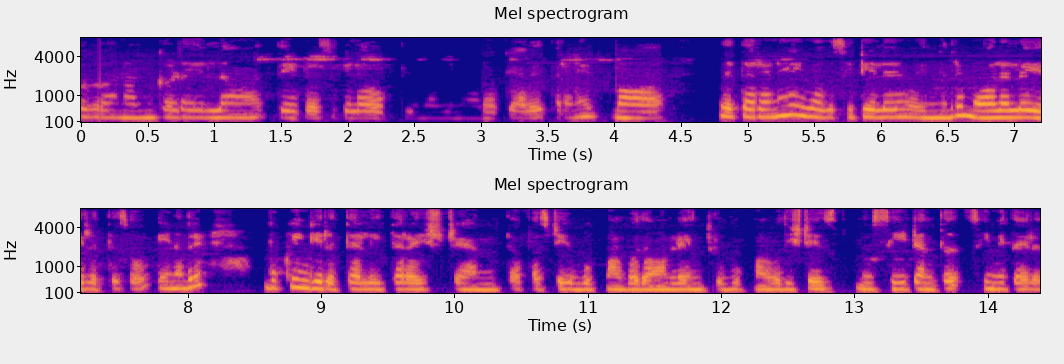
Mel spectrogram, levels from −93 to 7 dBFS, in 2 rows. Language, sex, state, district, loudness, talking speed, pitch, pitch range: Kannada, female, Karnataka, Raichur, -19 LUFS, 155 wpm, 240 Hz, 220-265 Hz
